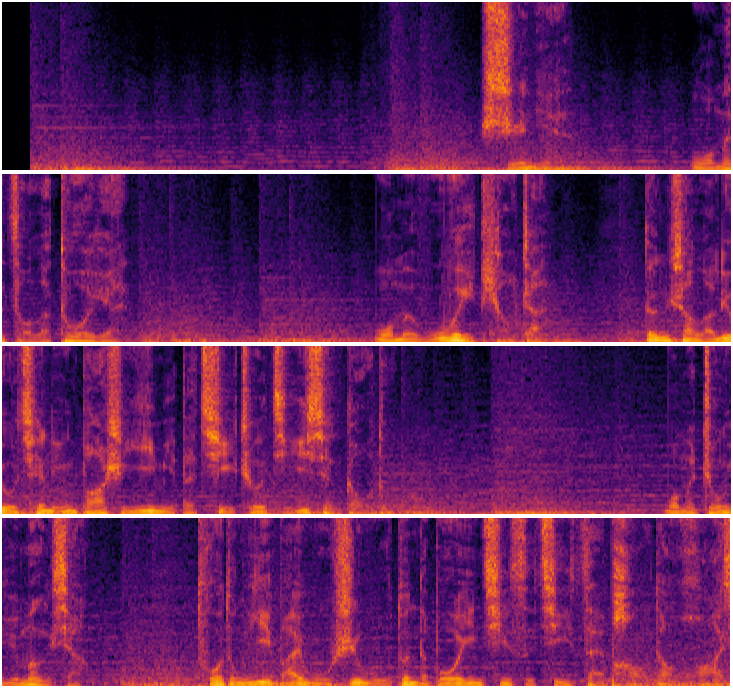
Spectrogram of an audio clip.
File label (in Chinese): 男 广告 沉稳 磁性; 大众途锐TVC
